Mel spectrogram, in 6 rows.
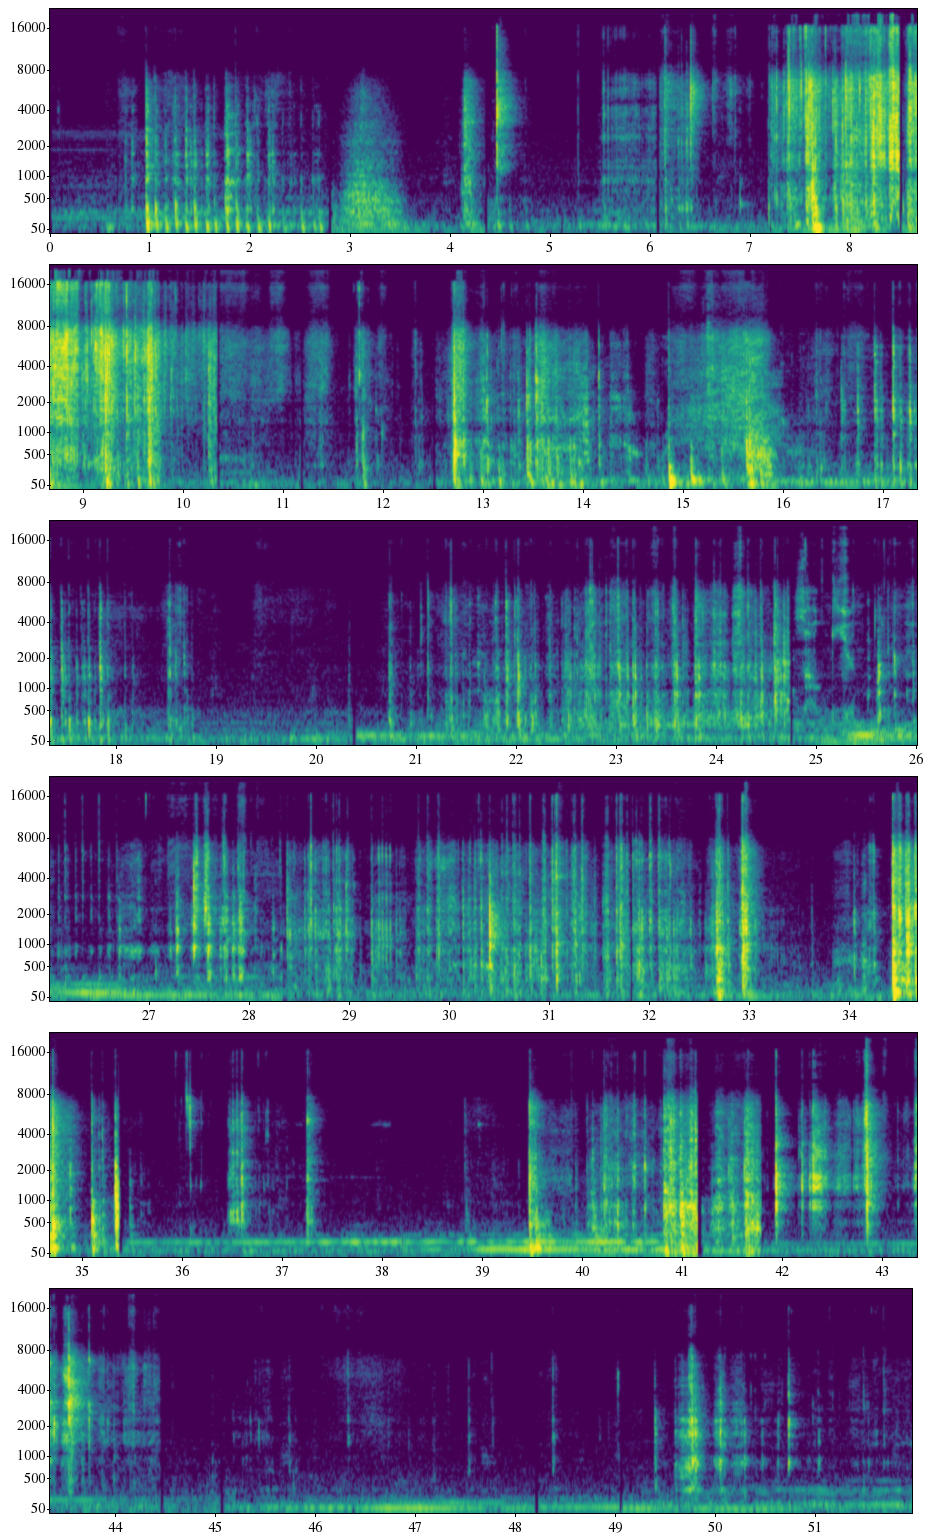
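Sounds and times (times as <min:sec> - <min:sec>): packaging tearing and crinkling: 0:07.2 - 0:10.4.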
